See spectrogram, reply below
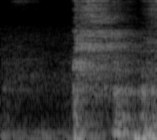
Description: CNN Tonight host has to cut an interview short due to an abrupt coughing fit.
